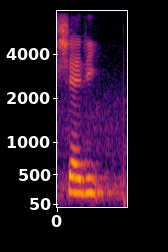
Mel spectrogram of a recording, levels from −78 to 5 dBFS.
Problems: background sounds at intervals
